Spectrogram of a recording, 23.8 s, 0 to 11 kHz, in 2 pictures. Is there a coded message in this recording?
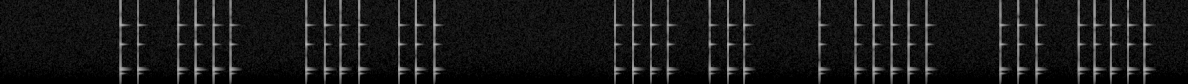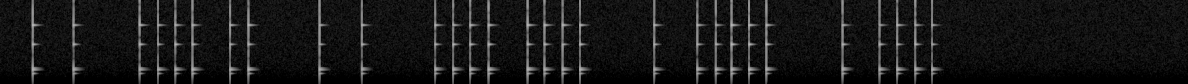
Yes: tap code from 1.2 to 21.3 s, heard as taps on glass, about 6 knocks a second. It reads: IS SEPARATED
